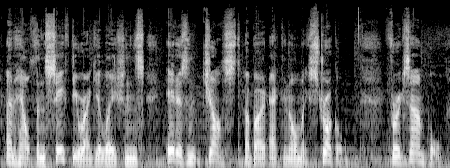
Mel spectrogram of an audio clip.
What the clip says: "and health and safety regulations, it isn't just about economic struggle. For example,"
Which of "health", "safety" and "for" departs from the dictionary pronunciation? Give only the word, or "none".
none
